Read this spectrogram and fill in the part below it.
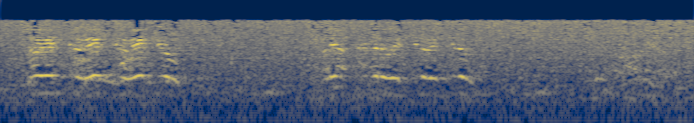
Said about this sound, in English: Rain. A familiar occurrence in many parts of the world. But this is rain at its most extreme. The monsoon.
